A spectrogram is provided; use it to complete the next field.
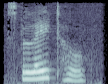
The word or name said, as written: spoleto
